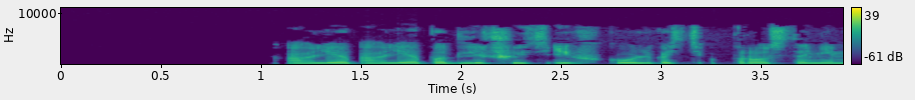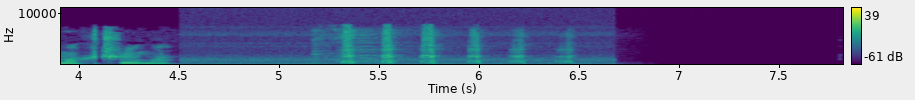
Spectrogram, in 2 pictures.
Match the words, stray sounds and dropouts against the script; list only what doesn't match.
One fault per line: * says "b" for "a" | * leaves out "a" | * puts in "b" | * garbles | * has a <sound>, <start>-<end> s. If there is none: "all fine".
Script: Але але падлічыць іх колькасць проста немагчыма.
* has a laugh, 5.1-6.5 s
